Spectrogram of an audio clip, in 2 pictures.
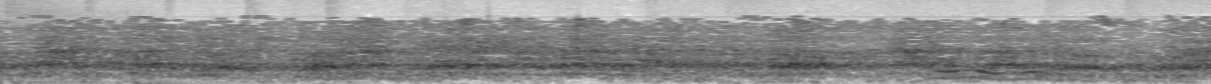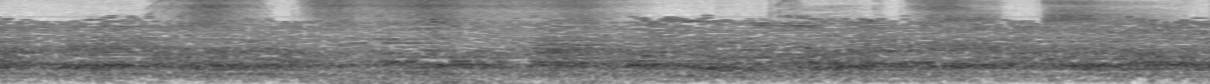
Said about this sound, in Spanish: Bueno, eso que escuchan es el gentío que se ha juntado no a las puertas de la Plaza de las Ventas, sino en el Hotel Wellington, el lugar de referencia de los toreros que se alojan en Madrid. Morante se ha asomado al balcón con un gesto solemne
